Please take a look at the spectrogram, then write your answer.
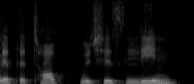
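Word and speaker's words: ln: So to differentiate a lean anything, is going to be 1 over whatever is next to this. We call it lean. We pronounce it as lean. This in is lean. Just say lean.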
